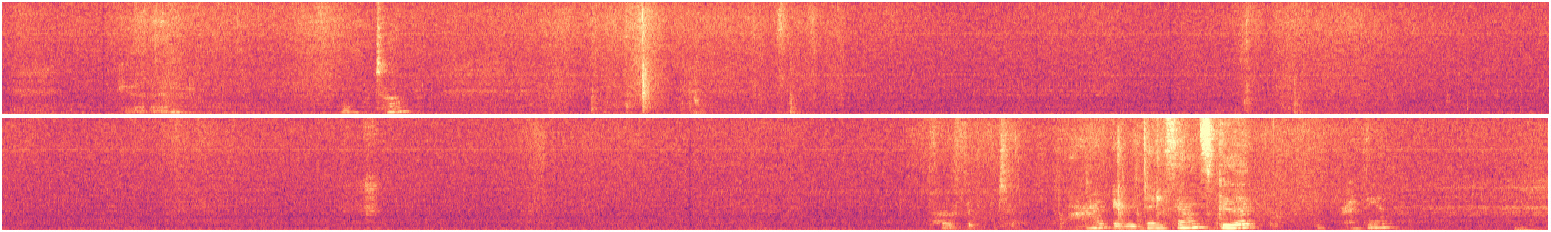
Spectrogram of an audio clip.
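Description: A woman speaks calmly and briefly nearby.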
